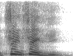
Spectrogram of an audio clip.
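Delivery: high, ringing "ching, chingy"; playful ching chant. Shown as a demonstration. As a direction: model a bright cash chime for the crowd. Leads audience in the ching chant.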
